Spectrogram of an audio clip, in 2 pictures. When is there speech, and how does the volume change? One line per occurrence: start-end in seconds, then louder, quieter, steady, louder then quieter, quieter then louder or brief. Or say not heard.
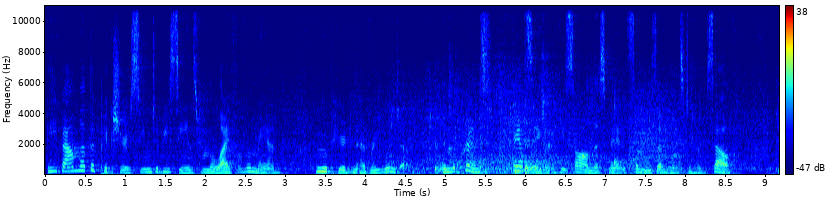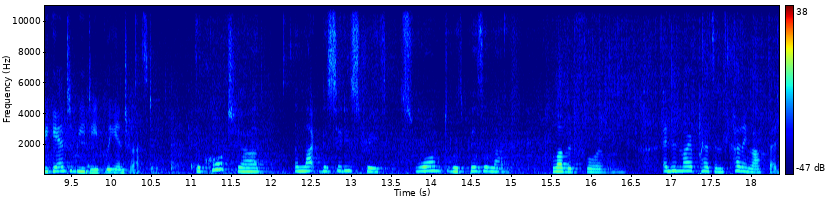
0.0-18.3 steady.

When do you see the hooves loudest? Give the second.
6 s.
